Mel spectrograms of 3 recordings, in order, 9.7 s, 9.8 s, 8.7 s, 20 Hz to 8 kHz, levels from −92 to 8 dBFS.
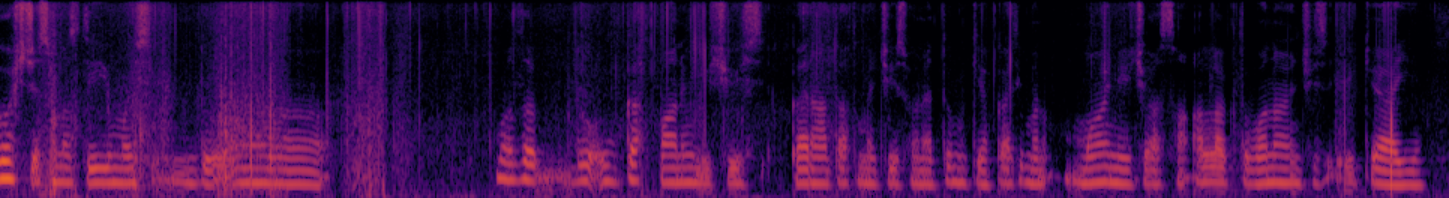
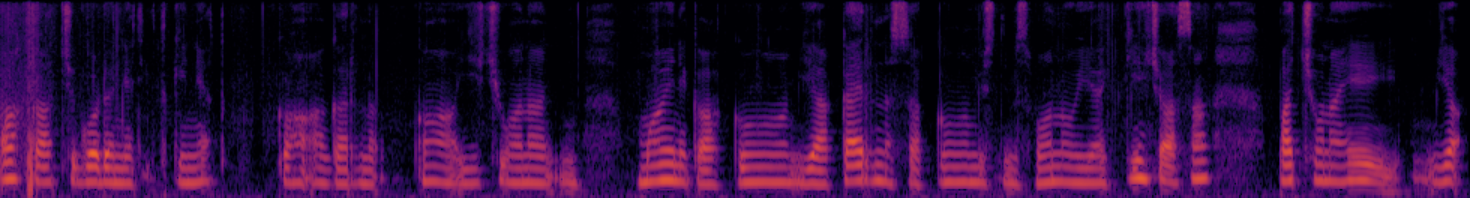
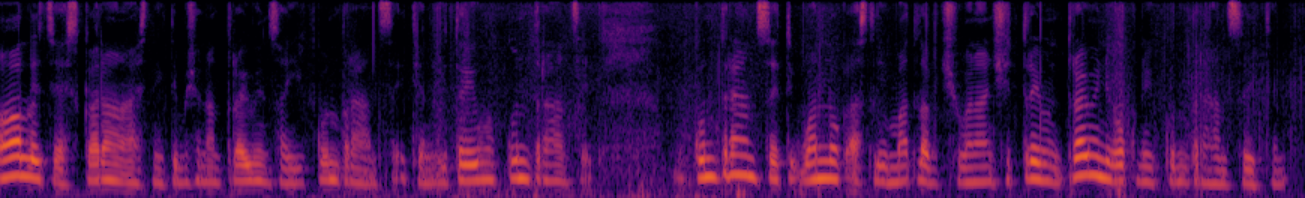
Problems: none marked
